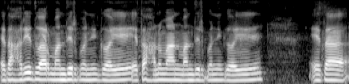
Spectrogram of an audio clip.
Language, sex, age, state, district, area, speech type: Nepali, female, 60+, West Bengal, Darjeeling, urban, spontaneous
